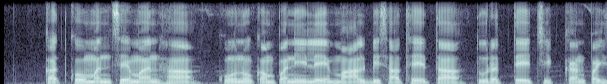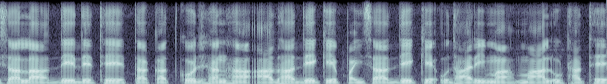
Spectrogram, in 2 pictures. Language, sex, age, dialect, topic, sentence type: Chhattisgarhi, male, 18-24, Central, banking, statement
